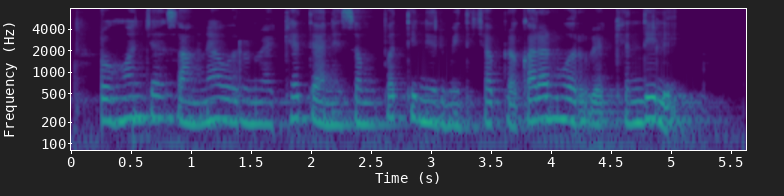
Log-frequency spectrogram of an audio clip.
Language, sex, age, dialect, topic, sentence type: Marathi, female, 25-30, Standard Marathi, banking, statement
